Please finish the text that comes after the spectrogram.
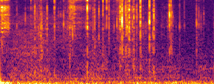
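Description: A candy wrapper crinkles loudly and continuously, a dense run of sharp, bright crackles and snaps over about two seconds, with no voices.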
